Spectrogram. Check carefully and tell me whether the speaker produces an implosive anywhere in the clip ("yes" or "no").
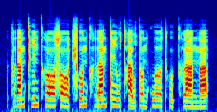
no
